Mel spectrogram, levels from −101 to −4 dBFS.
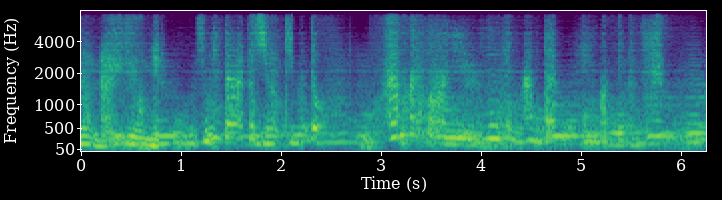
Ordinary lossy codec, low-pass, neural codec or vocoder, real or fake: none; 7.2 kHz; codec, 44.1 kHz, 0.9 kbps, DAC; fake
